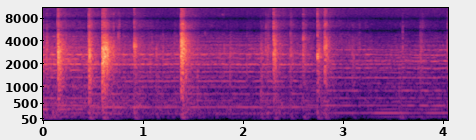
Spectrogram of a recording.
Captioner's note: fire crackling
